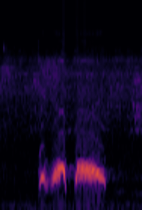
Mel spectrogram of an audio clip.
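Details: A spotted dove, recorded to encourage caged doves to call, gives one coo: a brief swelling note that rises and dips, followed by a sustained smooth note that trails off gently.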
